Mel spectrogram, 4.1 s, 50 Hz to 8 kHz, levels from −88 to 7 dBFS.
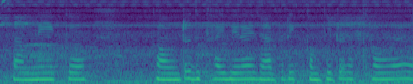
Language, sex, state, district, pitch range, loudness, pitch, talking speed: Hindi, female, Uttar Pradesh, Budaun, 225-235 Hz, -32 LUFS, 230 Hz, 230 wpm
